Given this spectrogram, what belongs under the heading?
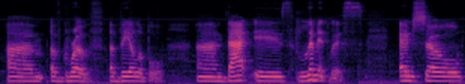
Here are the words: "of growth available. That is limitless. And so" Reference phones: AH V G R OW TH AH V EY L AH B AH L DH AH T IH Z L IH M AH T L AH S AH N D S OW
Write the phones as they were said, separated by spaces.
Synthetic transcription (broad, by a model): AH V G R OW TH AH V EY L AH B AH L DH AH T IH Z L IH M AH T L AH S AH N S OW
